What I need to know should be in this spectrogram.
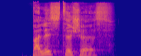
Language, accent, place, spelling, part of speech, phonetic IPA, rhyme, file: German, Germany, Berlin, ballistisches, adjective, [baˈlɪstɪʃəs], -ɪstɪʃəs, De-ballistisches.ogg
- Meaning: strong/mixed nominative/accusative neuter singular of ballistisch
